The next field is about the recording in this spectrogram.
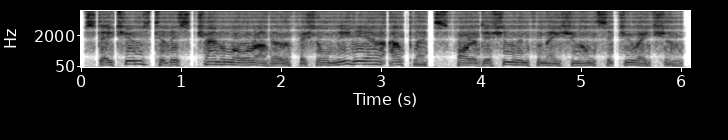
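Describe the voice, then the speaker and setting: A man's voice: mid-range voice, animated, moderate pace, fairly bright tone, no room sound, recorded from a distance, poor audio. A man reading a formal scripted emergency broadcast announcement in a stiff, impersonal, official manner.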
